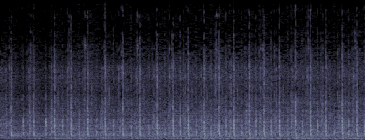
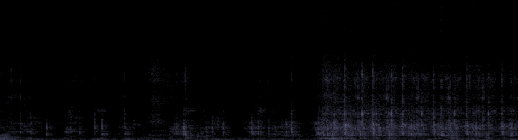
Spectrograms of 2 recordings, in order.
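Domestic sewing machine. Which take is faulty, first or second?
first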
